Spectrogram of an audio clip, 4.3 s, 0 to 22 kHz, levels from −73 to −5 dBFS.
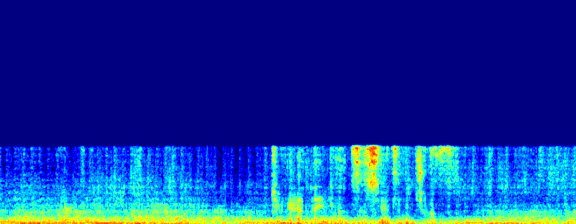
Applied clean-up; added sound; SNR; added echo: neural separator model SepFormer DNS4.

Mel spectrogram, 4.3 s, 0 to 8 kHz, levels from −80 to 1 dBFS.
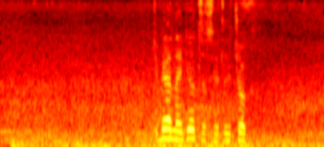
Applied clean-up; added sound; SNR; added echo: none; none; none; none.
